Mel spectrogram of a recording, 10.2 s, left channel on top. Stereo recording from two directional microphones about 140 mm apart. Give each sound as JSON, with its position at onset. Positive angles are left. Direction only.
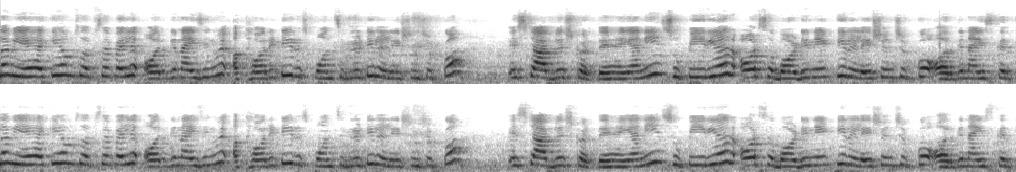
{"t": 0.0, "sound": "a woman's voice", "side_deg": 25}
{"t": 5.1, "sound": "a woman's voice", "side_deg": 35}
